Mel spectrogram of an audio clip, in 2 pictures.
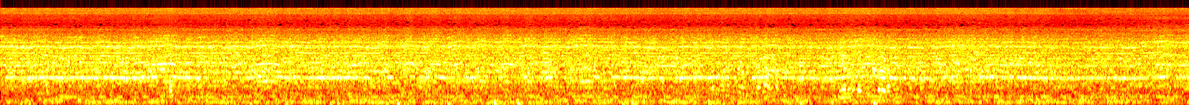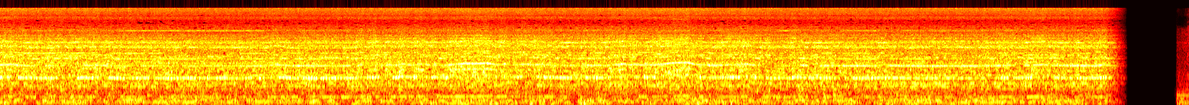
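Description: Wet/dry shop vacuum running steadily, its motor whine wavering in pitch now and then as the nozzle is worked over seat upholstery.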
